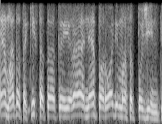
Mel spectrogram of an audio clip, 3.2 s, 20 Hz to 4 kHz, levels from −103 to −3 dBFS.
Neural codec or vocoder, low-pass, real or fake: none; 3.6 kHz; real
